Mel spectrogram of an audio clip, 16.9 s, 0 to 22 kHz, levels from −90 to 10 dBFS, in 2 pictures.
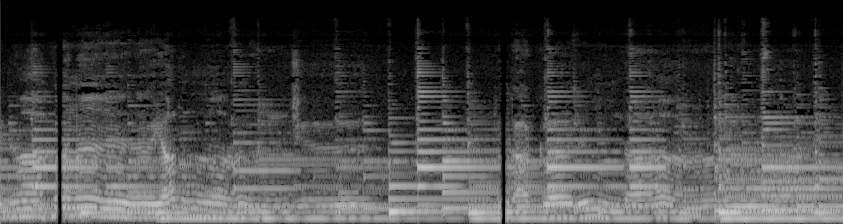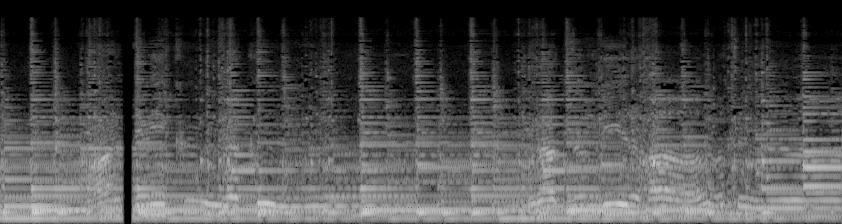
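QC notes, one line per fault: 0.56–0.67 s, 4.99–5.11 s and 9.64–9.80 s: digital broadcast dropout. The receiver mutes with a quick 20 ms fade each time. The first two holes fit one lost 43 ms frame, the third two frames (about 85 ms). Whatever was sent there is gone.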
